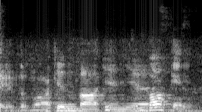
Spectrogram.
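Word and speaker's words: Wacken: Yeah, Vakan.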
